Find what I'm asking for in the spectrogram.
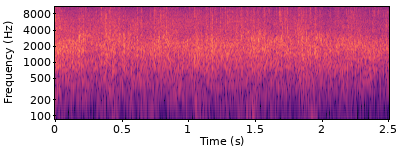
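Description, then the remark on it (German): Steady audience applause after a project presentation fills the whole stretch, a dense, even wash of many hands clapping at a fairly loud level with no voices standing out. “Ganz vielen herzlichen Dank. Applaus.”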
